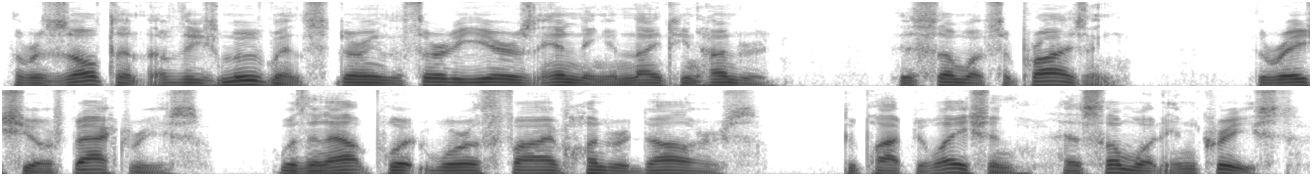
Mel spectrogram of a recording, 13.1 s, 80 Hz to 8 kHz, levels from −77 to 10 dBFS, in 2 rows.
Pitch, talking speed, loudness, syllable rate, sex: 100 Hz, 145 wpm, -15 LUFS, 5.0 syllables/s, male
